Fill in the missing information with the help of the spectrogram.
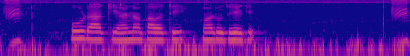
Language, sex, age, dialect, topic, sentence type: Kannada, female, 18-24, Coastal/Dakshin, banking, question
